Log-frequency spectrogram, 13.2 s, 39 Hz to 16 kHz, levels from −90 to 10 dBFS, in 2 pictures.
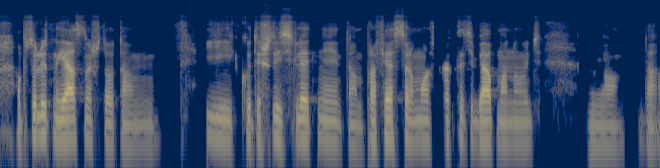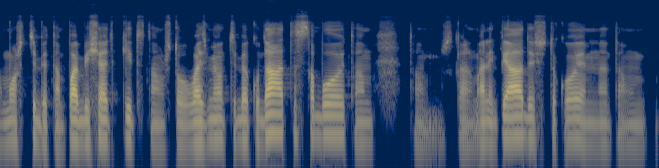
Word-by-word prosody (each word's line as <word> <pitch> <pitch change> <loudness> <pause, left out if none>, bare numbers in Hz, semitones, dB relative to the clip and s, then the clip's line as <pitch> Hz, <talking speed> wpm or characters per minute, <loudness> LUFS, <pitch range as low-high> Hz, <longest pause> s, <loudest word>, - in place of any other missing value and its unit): Абсолютно 125 -3 0
ясно, 115 +1 +6
что 100 -2 -4
там 90 +1 -11 0.5
и 115 -4 -6
какой-то - - -6
шестидесятилетний 110 -2 +1
там 95 -1 -9
профессор 110 +1 0
может 110 0 -4
как-то - - -5
тебя 105 -1 +2
обмануть, 100 -1 -5 0.4
ну 90 0 -11 0.2
да, 90 -1 -8
может 105 +3 -5
тебе 100 -1 -3
там 95 -1 -7
пообещать 110 +2 +4
какие-то 115 -3 -7
там, 95 -1 -10
что 95 -1 -5
возьмет 105 +2 0
тебя 110 0 -3
куда-то 135 0 +5
с - - 0
собой, 125 +1 0
там 105 0 -11 0.3
там, - - -16 0.2
скажем, - - -9
олимпиады 120 +4 +5
и - - -10
всё - - -4
такое, 115 +2 -3
именно 100 -1 -11
там, 95 0 -15
105 Hz, 165 wpm, -25 LUFS, 100-115 Hz, 0.5 s, ясно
